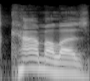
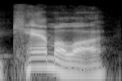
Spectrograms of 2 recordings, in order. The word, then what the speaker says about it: Kamala: that you cannot mispronounce kamala's name or you're a racist you're don't say camela because no it's Kamala and don't say Camelot like the strip joint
